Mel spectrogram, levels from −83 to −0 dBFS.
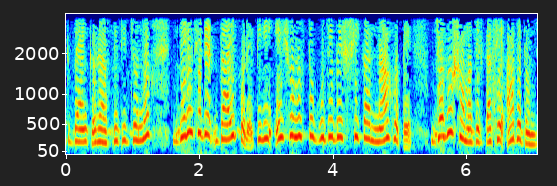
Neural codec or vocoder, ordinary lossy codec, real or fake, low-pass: none; none; real; 3.6 kHz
